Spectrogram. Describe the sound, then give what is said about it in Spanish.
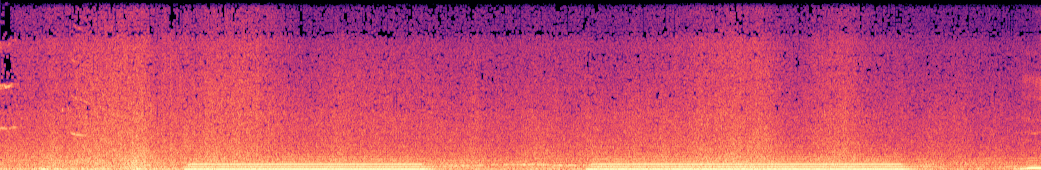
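A ship's horn sounds as the vessel arrives at the port of Buenos Aires: two long, low, steady blasts, the second slightly longer, over a constant wash of ocean waves. “Hace casi un mes que estamos en este barco. Ya hizo escala en Brasil y estamos por arribar al puerto de Buenos Aires.”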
